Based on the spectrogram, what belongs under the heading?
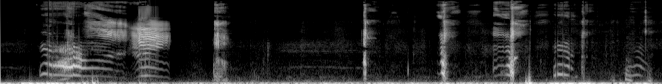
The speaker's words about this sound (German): Aber das ist genau dieses Husten habe ich letztes Mal angesprochen.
